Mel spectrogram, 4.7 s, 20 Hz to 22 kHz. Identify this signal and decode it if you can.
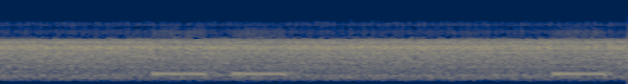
Telephone call progress tone (as in the UK, Ireland, Australia and similar networks), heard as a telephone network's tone, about 400, 450 Hz, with phone line noise. Ringback tone.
